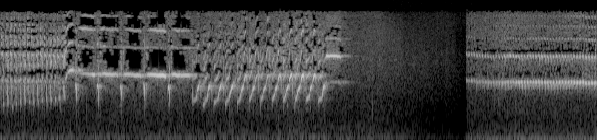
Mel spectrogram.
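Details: A car alarm cycles through pulsing, chirping and steady electronic tones, with no animal heard. After a brief silence the alarm resumes with a steady two-tone wail.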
